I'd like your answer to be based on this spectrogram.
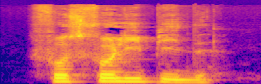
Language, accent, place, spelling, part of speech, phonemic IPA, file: French, France, Lyon, phospholipide, noun, /fɔs.fɔ.li.pid/, LL-Q150 (fra)-phospholipide.wav
- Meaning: phospholipid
